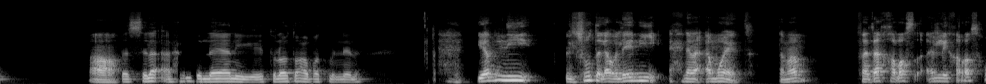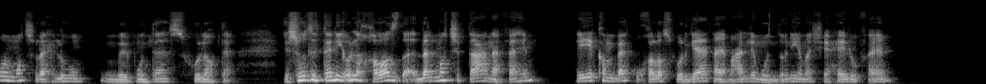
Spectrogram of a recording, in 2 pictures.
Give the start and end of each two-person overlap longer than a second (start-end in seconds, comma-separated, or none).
none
